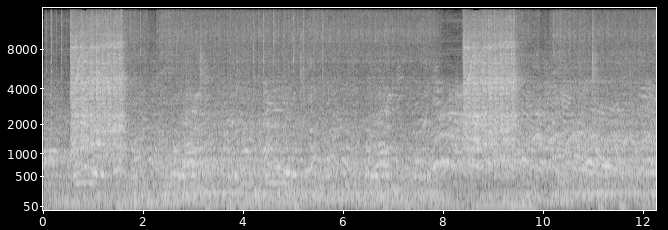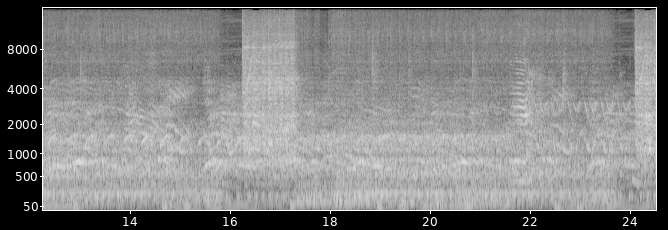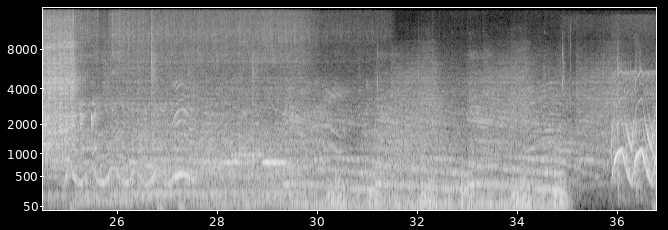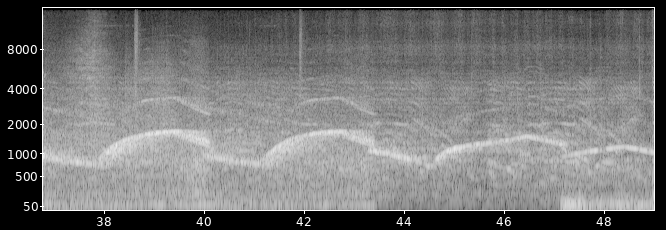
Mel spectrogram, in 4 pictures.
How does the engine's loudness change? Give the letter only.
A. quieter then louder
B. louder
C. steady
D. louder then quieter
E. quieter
E.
